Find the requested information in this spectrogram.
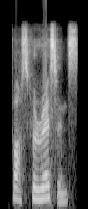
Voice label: "Phosphorescence", Indian; Dictionary

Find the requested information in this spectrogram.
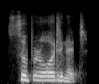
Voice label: "Superordinate", Indian

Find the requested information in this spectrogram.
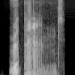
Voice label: "repand", British

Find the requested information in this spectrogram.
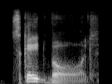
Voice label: "skateboard", British

